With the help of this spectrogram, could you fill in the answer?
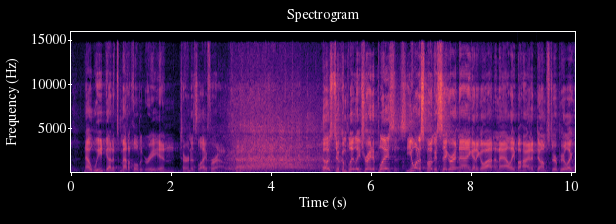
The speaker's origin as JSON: {"language": "English", "region": "Louisiana", "country": "United States", "tie": "born or raised there", "said": "And I grew up in Louisiana. I grew up a lot of homophobia."}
